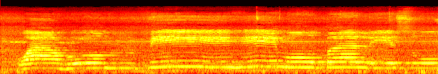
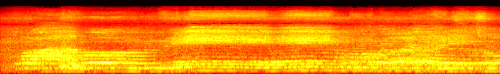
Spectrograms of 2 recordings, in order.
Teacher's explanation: ba sukun di tengah kalimat, maka bacanya harus mantul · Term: Qalqalah dari huruf ba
